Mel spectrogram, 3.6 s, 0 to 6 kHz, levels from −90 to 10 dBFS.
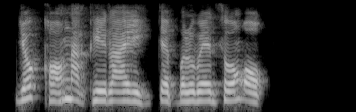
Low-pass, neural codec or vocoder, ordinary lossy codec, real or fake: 5.4 kHz; vocoder, 22.05 kHz, 80 mel bands, Vocos; none; fake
